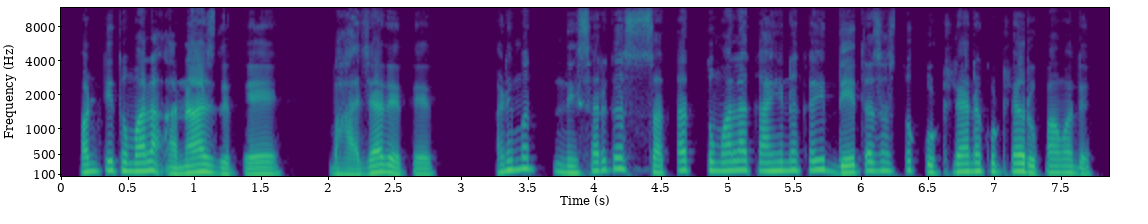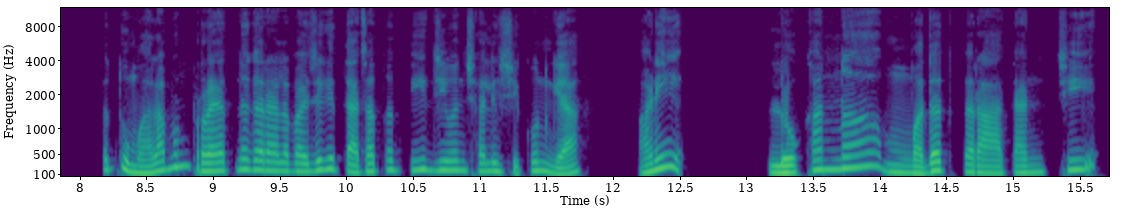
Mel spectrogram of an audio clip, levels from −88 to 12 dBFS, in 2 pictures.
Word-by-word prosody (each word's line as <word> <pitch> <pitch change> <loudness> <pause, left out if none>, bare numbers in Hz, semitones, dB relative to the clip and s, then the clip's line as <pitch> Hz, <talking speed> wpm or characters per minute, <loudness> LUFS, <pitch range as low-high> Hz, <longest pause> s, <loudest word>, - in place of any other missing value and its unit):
पण 145 +2 +1
ती 180 - +2
तुम्हाला 170 +1 +4
अनाज 135 +4 +4
देते, 110 +1 0 0.4
भाज्या 110 +4 +1
देते 110 -5 0 0.5
आणि 160 +6 +1
मग 210 +3 0 0.3
निसर्ग 170 +10 -1
सतत 180 -1 -3
तुम्हाला 175 +2 +2
काही 170 0 +2
ना 180 +1 +1
काही 190 +1 +2
देतच 155 +3 0
असतो, 170 +2 -4
कुठल्या 145 +3 0
ना 165 - +3
कुठल्या 160 +1 +2
रूपामध्ये. 135 -4 -1 0.5
तर - - -3
तुम्हाला 145 -3 +3
पण, 245 +7 -1
प्रयत्न 170 +4 +2
करायला 175 -3 +2
पाहिजे, 160 +3 +1
की 205 - +2
त्याच्यातून 155 +5 -1
ती 185 +3 -2
जीवनशैली 175 -2 -1
शिकून 165 +7 -3
घ्या 120 +3 +2 0.5
आणि 220 - +4 0.8
लोकांना 195 +11 +3 0.4
मदत 165 +8 +5 0.2
करा, 135 -4 +1
त्यांची 140 +9 -2
160 Hz, 145 wpm, -23 LUFS, 135-180 Hz, 0.8 s, मदत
